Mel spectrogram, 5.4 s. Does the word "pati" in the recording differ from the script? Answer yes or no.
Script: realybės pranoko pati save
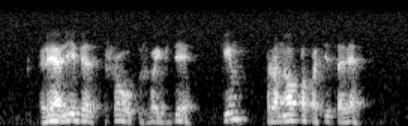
no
